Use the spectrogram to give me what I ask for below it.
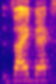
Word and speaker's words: Zybex: Is it Zybex? Is that how you pronounce it? Yes, Zybex, and I believe they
